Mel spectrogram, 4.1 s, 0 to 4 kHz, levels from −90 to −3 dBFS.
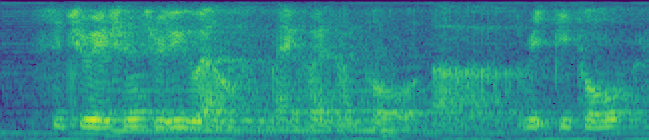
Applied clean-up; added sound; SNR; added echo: none; Bowed string instrument; 13 dB; reverberation time 2.5 s.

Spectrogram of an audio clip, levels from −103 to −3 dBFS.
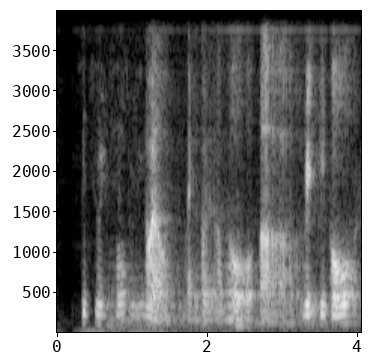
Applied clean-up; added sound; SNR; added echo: neural mask model DeepFilterNet 3.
